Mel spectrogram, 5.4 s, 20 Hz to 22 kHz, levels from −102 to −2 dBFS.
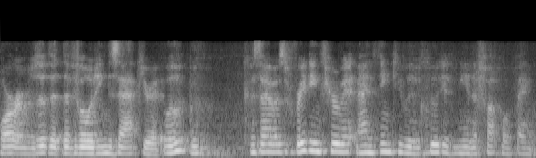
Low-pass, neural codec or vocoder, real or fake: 7.2 kHz; codec, 16 kHz in and 24 kHz out, 0.6 kbps, FocalCodec, streaming, 4096 codes; fake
